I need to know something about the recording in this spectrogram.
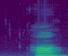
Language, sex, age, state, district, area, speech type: Hindi, male, 18-30, Madhya Pradesh, Gwalior, rural, read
